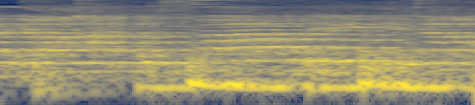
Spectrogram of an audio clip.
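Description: Devotional kirtan: many voices singing together over a sustained harmonium, with low mridanga drum strokes coming in under the singing after the first half-second or so.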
